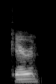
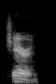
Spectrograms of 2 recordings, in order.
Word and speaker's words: Charon: I like Alex's theory that it's can you pronounce it again for me? Karen? Sure. Sharon.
